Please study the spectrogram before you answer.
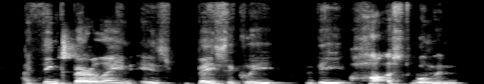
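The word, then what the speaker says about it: Berelain: I have not mispronounced Berylane, yeah, Berylane. That's how they pronounce it in the book.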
